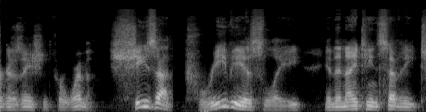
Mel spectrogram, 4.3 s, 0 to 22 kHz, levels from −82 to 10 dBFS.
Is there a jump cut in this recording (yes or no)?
yes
